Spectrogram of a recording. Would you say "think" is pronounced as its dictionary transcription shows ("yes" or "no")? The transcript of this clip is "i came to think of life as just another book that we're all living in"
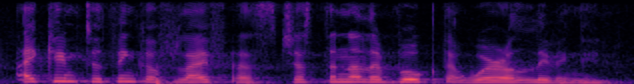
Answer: yes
